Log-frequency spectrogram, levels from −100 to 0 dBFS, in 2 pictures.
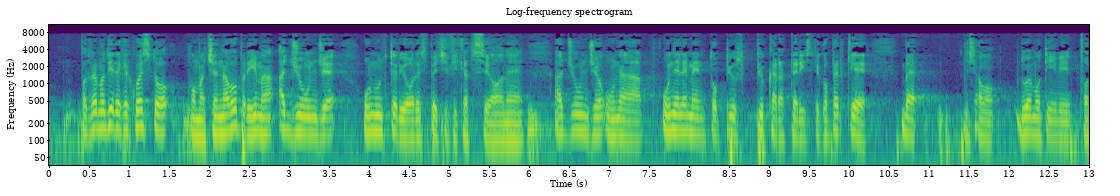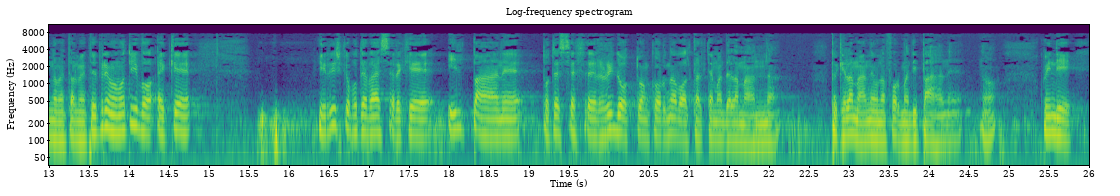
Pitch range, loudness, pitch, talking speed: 110-140 Hz, -16 LUFS, 125 Hz, 125 wpm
